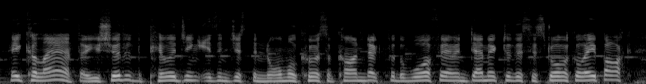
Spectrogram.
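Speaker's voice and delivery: normal talking voice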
